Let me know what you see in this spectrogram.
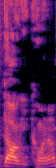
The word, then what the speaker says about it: Dogecoin: it is Dogecoin.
